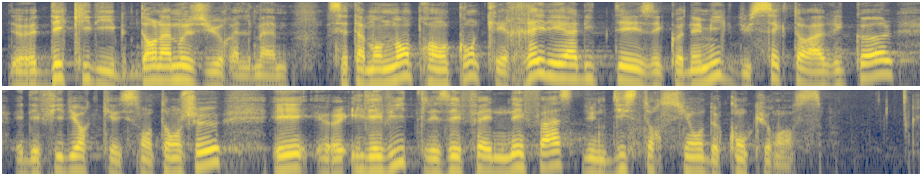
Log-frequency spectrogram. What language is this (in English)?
French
